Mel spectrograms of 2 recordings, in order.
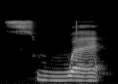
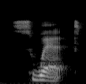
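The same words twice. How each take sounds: First: "sweat" split as SWE, pause, ET; sounded out. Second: Said in the usual way. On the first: Shown as a demonstration. Teacher giving the first syllable, "sweat" slowly broken up. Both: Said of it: "my first syllable is sweat".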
